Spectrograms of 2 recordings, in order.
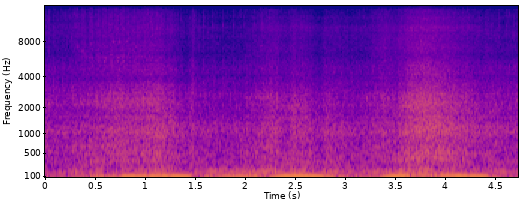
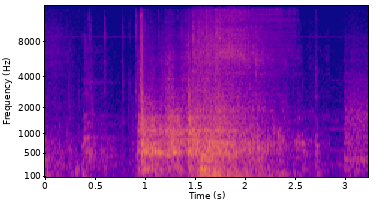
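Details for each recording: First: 1988 Golf Cabrio GTI after the fuel pumps were heard priming: the engine starts, answers repeated throttle blips cleanly about once a second and idles steadily in between with the dash lights off; normal revving. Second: 1988 VW Golf Cabrio GTI, revved with brake cleaner sprayed into the air intake: ragged splutter that half catches, surges unevenly and dies, getting weaker each try; fuel starvation, suspected blocked filters or fuel pipes.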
